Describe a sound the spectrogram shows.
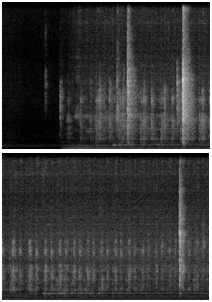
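A sewing machine hums and rattles steadily as it stitches.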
